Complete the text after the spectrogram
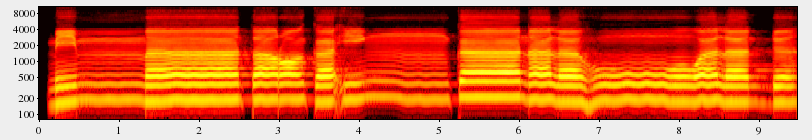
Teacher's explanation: Dal yang disukunkan di akhir bacaan menjadi qalqalah kubra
